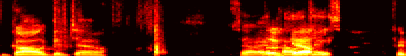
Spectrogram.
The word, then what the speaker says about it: Gal: I've been calling her Gail, and apparently it's Gal Gadot.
